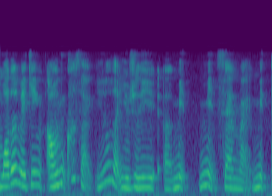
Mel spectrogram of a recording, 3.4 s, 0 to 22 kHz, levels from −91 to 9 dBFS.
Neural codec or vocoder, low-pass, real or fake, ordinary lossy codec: none; 7.2 kHz; real; Opus, 64 kbps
